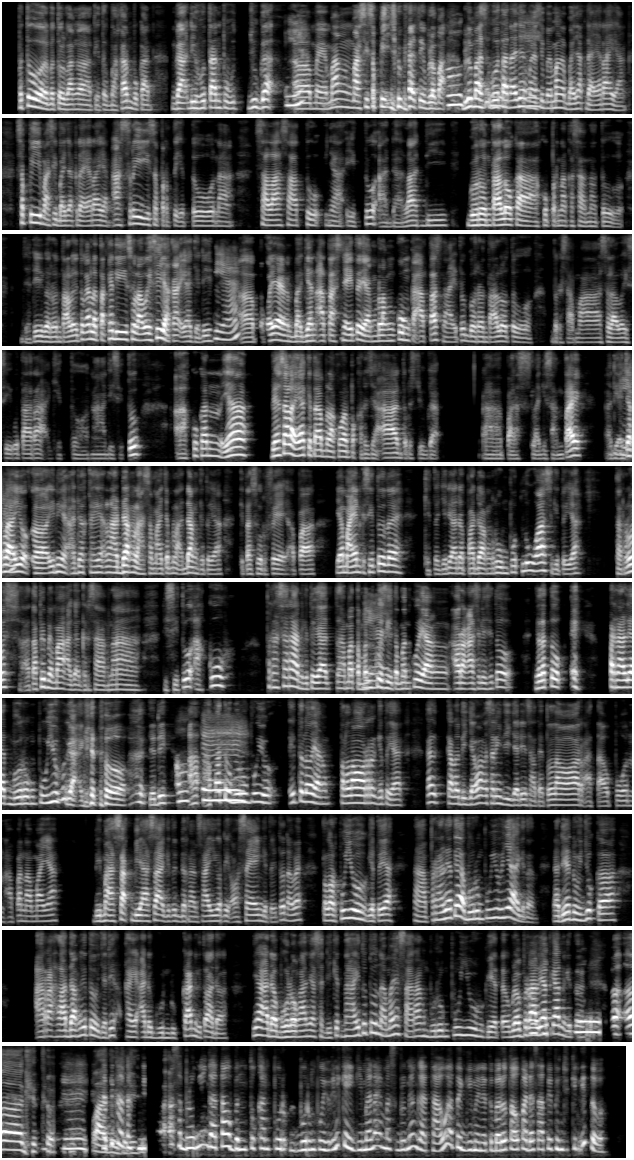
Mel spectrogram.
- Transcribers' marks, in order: other background noise; laughing while speaking: "juga"; "sama" said as "tama"; laughing while speaking: "Gitu"; laughing while speaking: "gitu"
- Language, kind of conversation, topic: Indonesian, podcast, Bagaimana pengalamanmu bertemu satwa liar saat berpetualang?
